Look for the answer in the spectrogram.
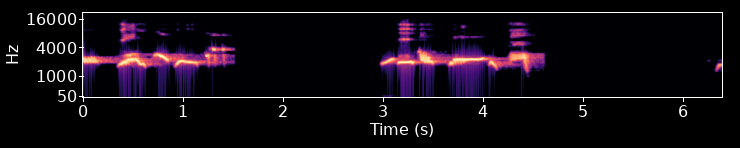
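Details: Common blackbird delivering two short bursts of looping, fluty whistles, each closing with a rough, higher chattering flourish, the second burst starting after a clear pause.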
